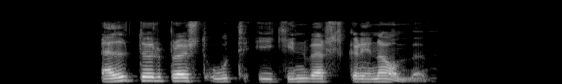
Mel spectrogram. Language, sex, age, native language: Icelandic, male, 60-69, Icelandic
